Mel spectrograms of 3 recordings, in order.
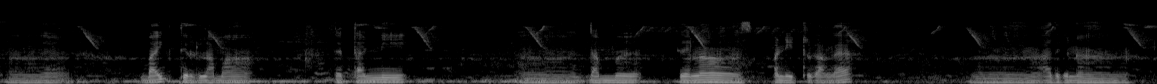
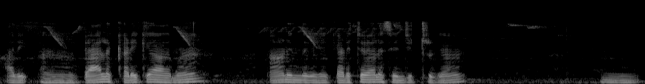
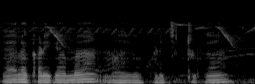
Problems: none marked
